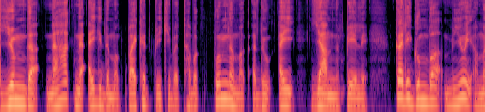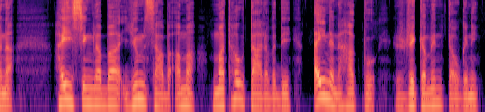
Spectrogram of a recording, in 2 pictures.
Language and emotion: Manipuri, happy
